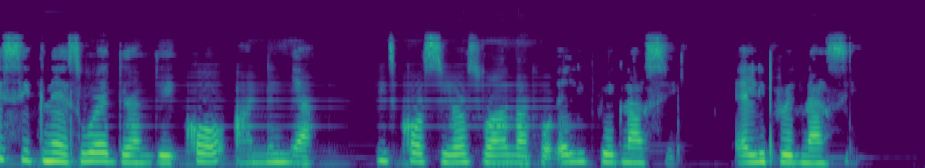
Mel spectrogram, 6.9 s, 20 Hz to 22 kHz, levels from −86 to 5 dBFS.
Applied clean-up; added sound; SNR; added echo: neural mask model DeepFilterNet 3.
